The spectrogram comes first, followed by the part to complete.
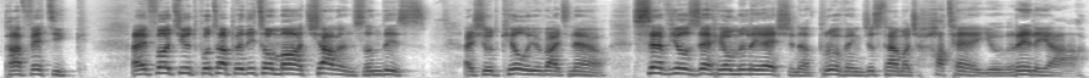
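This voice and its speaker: A reader acts out a power-drunk teenage boy villain from an action story. The voice is sharp and forceful, dragging out taunts with a cruel, gloating sneer. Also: mid-range voice, natural voice. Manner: sneering, taunting, drawn-out menace.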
